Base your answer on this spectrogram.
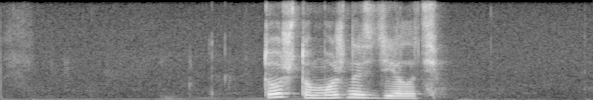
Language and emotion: Russian, neutral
